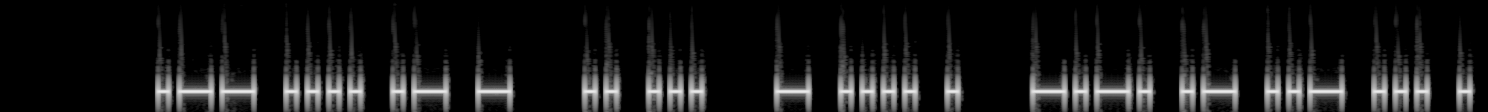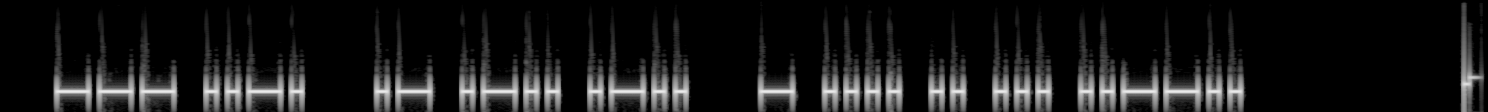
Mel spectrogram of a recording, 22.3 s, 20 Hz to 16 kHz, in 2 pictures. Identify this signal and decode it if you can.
Morse code, heard as a keyed tone, about 15 wpm, 700 Hz. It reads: WHAT IS THE CAUSE OF ALL THIS?
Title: Sentences from Top 1000 Words - Review Part 1 - 15wpm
